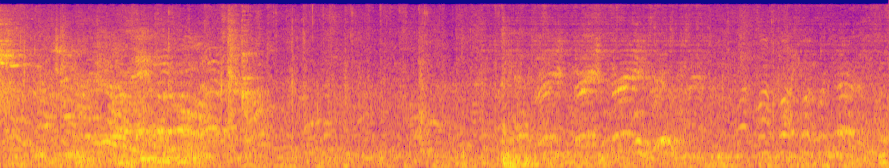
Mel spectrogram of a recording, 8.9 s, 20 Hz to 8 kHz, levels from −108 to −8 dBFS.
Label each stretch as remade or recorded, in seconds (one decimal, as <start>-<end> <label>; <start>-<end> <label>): 0.0-4.8 recorded; 4.8-7.1 remade; 7.1-7.9 recorded; 7.9-8.9 remade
